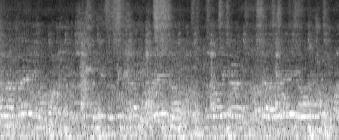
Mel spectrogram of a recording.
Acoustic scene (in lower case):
cafe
